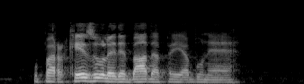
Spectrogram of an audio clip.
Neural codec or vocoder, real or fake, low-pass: none; real; 7.2 kHz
